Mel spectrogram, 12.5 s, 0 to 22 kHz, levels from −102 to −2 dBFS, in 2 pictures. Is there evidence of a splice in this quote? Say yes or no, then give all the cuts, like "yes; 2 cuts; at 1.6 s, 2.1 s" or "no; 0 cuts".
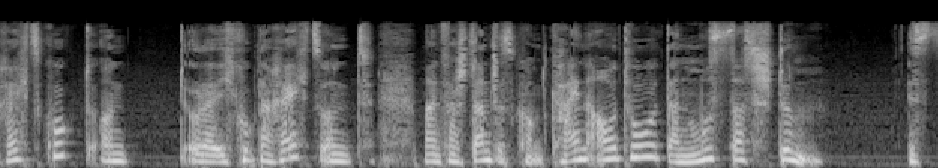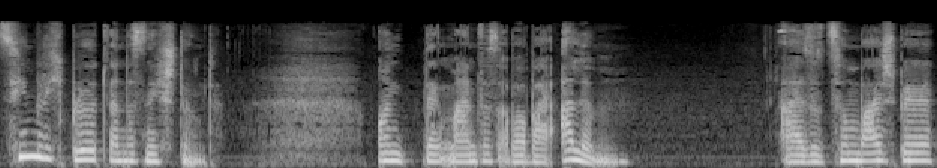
yes; 3 cuts; at 3.3 s, 9.1 s, 9.5 s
